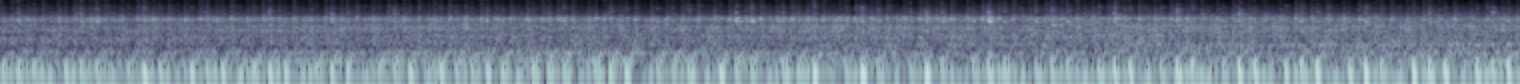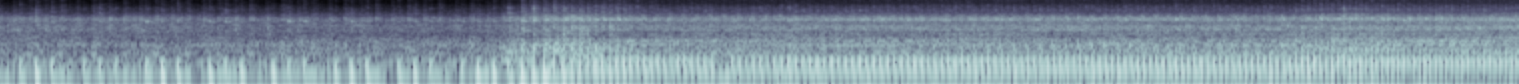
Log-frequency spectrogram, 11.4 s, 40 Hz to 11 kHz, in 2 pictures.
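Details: Cub Cadet 782 garden tractor fitted with 42-inch snowblower: steady single-cylinder chug at idle, then note lifts and smooths as revs rise; even firing, no knocks; normal healthy running.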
